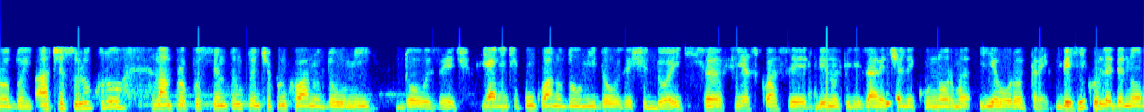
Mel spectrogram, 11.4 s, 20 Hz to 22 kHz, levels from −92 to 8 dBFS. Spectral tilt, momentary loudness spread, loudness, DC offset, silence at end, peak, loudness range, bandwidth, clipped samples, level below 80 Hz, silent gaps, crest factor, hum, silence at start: -4 dB/octave; 6 LU; -26 LUFS; under 0.1%; 0 s; -4 dBFS; 2 LU; 8 kHz; under 0.1%; -60 dBFS; none; 22 dB; none; 0 s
